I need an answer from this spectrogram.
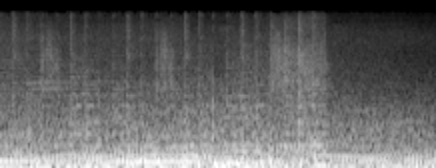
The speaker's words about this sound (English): You gotta speed up and then hit sport mode. Okay. Man, I know we are supposed to, like, care about the environment and all, but there is nothing like an old-fashioned sports car. Open it up! Whoa! Okay, you were right. This is lit.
